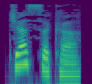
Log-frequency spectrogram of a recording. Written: Jesica

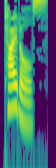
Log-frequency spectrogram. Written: titles

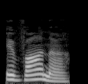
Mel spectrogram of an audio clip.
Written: ivanna

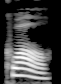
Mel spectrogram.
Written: quoll

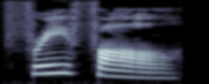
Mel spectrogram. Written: free-fall

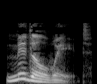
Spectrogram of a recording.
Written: middleweight

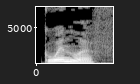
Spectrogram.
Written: Gwynllyw

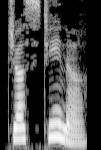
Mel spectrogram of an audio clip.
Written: giustina

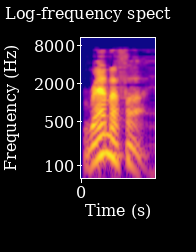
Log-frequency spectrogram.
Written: ramify

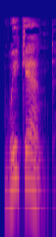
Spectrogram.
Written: weekend

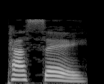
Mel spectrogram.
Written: passé

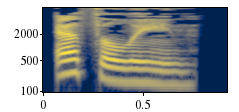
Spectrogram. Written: ethelene

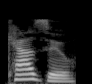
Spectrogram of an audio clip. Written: kazu

